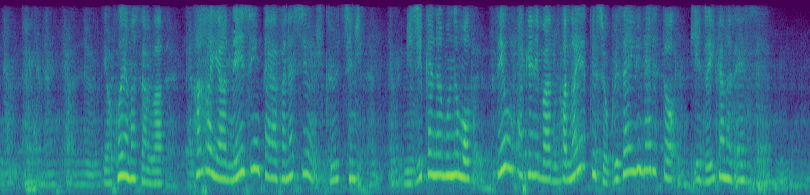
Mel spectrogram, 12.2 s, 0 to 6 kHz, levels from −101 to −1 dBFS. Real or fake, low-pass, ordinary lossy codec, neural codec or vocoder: fake; 5.4 kHz; AAC, 32 kbps; codec, 24 kHz, 0.9 kbps, WavTokenizer, small release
